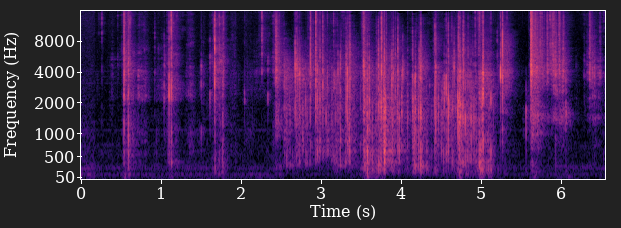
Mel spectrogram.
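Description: Scissors snip through plastic wrap.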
